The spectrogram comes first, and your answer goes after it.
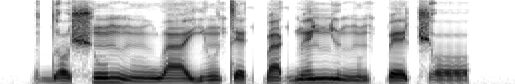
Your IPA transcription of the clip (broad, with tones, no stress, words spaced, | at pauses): dɔ˨ʃũ˦ ŋũ˨ waː˨ jũ˧tɛ˨k͡pa˧ ɡ͡bɛ̃˦ɲɨ˦˨ŋũ˧ k͡pɛ˧t͡ʃɔ˨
